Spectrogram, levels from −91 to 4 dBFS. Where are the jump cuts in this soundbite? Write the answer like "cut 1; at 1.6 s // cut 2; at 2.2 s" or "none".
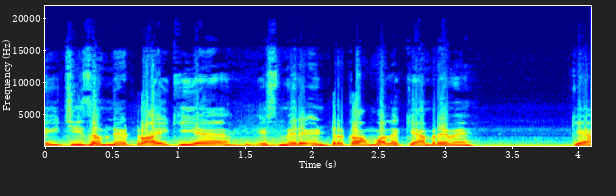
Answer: none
